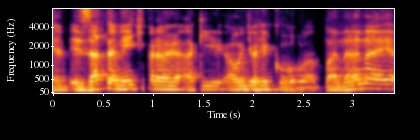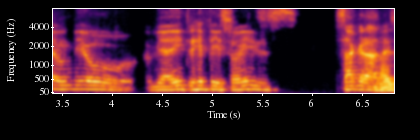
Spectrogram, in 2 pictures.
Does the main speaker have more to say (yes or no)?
yes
